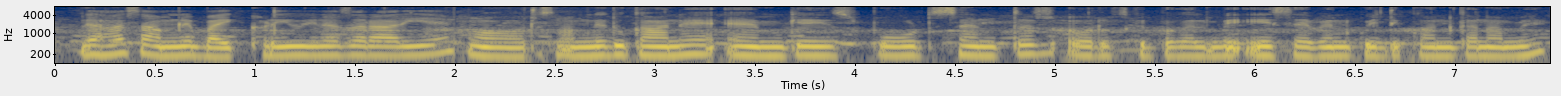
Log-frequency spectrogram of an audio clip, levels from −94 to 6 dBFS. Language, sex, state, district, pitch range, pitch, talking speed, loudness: Hindi, female, Uttar Pradesh, Budaun, 175-190 Hz, 180 Hz, 215 wpm, -15 LUFS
